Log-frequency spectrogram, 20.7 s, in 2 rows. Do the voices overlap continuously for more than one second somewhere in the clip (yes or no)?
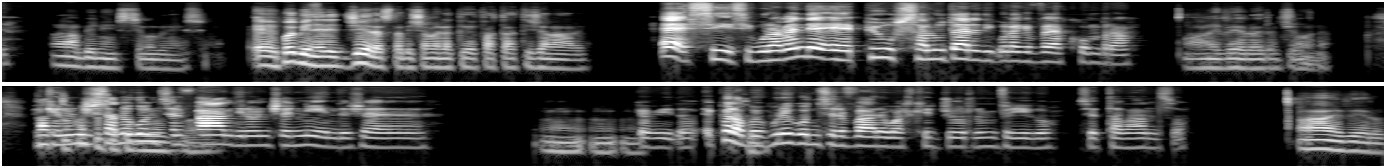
yes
